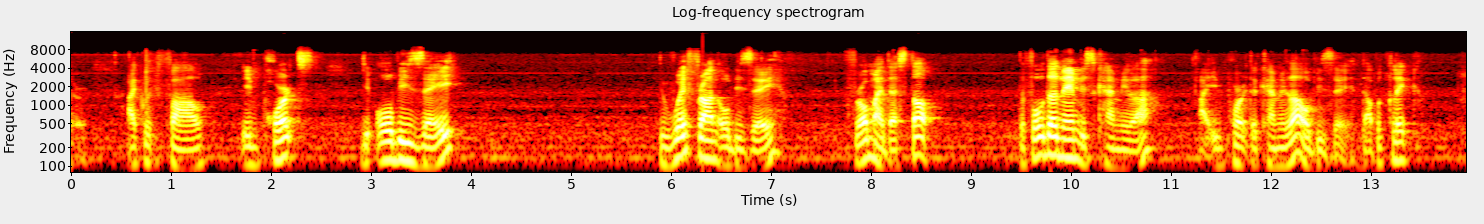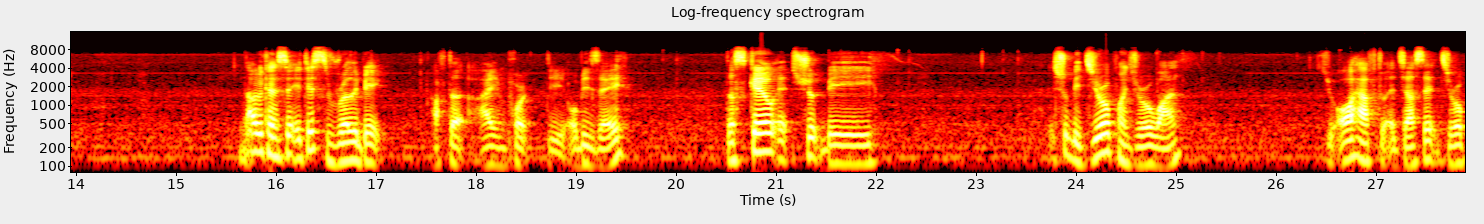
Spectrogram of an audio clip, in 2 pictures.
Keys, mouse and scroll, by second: 0.7 click, 1.8 click, 6.8 click, 8.2 click, 9.9 click, 10.7 click, 11.2 click, 12.1 click, 12.3 click, 13.1-14.3 scroll down 4, 14.6-15.1 scroll up 6, 16.2-16.6 shift+middle drag, 16.9 middle click, 19.8 click, 21.5 click, 22.2 click, 23.3 click, 24.2 KP_0, 24.4 KP_Decimal, 24.8 KP_1, 25.1 KP_Enter, 26.6 click, 27.5 KP_0, 27.7 KP_Decimal.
